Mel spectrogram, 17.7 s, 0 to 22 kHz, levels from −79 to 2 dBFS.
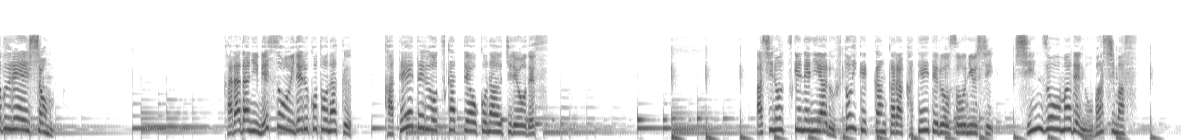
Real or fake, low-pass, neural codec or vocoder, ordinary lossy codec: real; none; none; none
